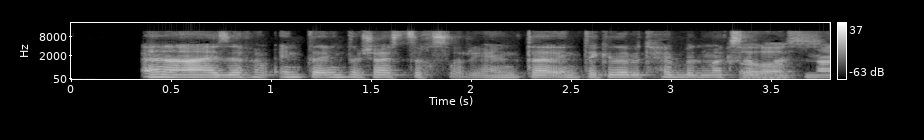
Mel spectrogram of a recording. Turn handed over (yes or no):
no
